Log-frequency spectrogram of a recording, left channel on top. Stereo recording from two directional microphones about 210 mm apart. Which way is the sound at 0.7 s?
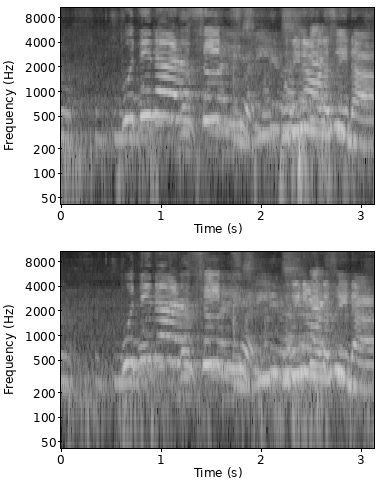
40° left (ahead or behind).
